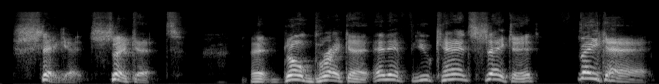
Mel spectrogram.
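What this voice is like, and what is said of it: Announcer voice. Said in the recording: “in an announcer voice?”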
